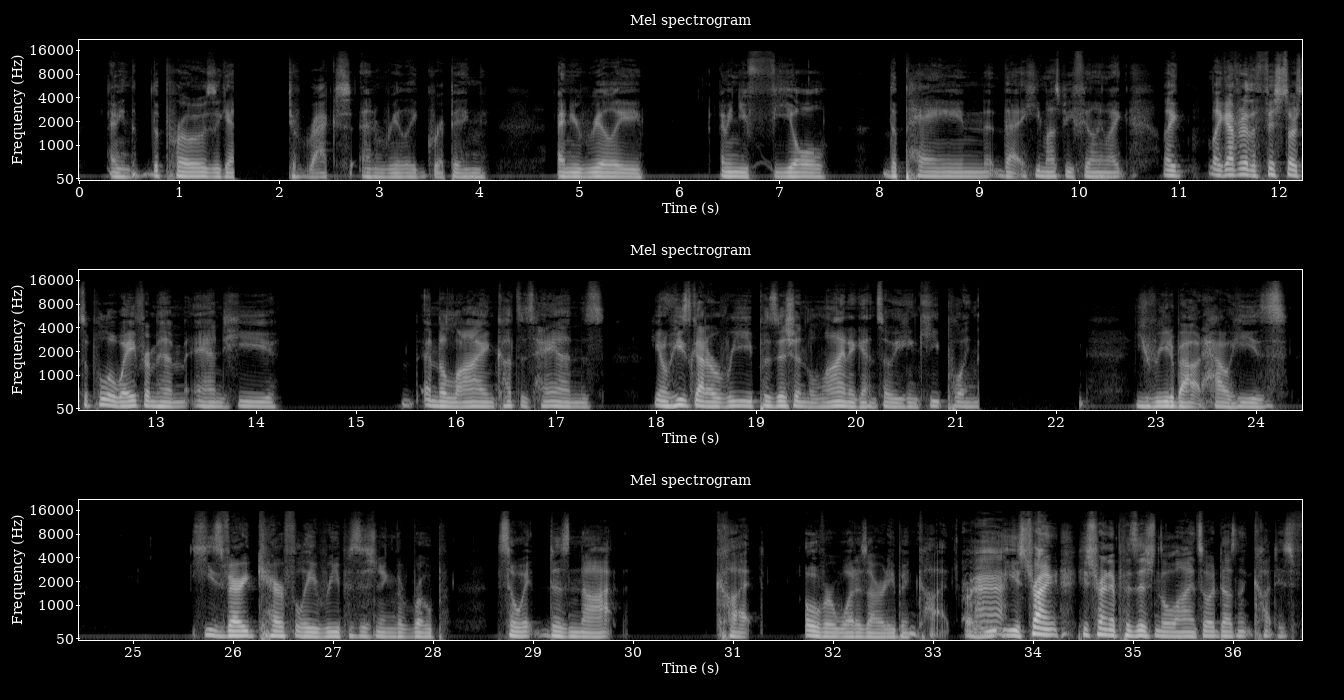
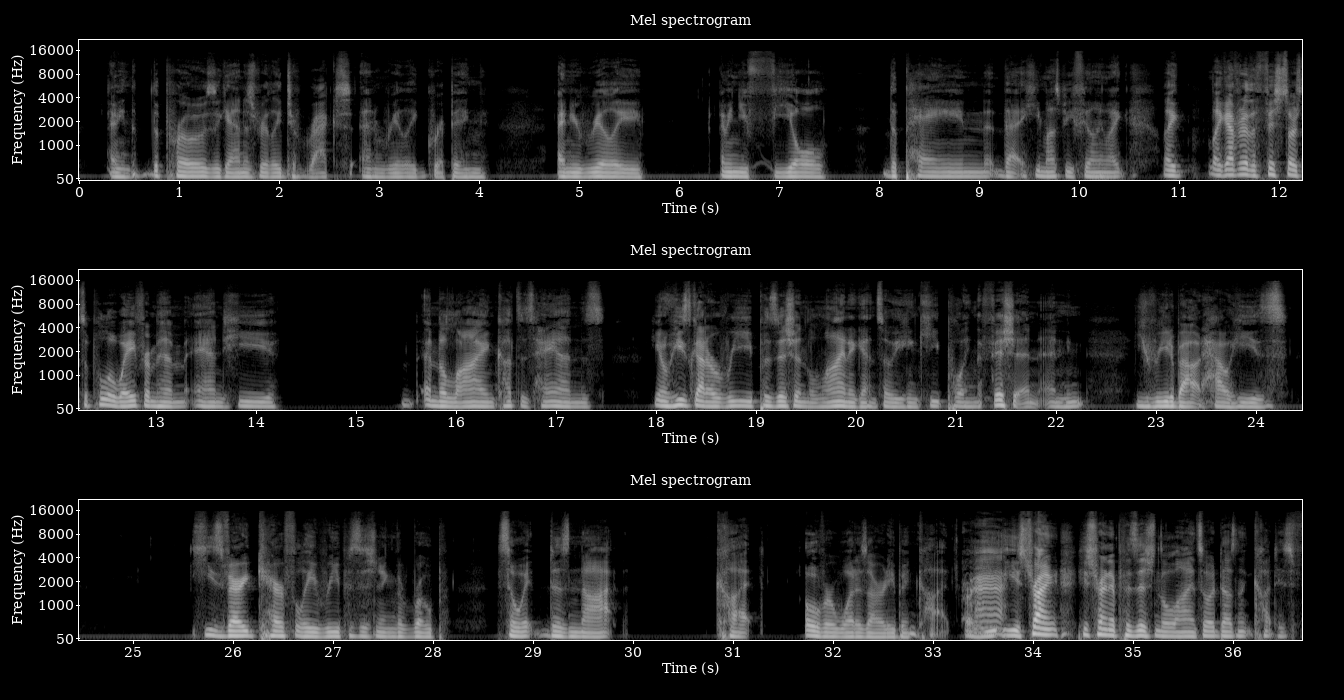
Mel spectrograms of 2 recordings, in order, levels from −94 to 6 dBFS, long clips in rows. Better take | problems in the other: second | audio cutting out; at 1.5 s for 0.5 s and at 21 s for 1 s

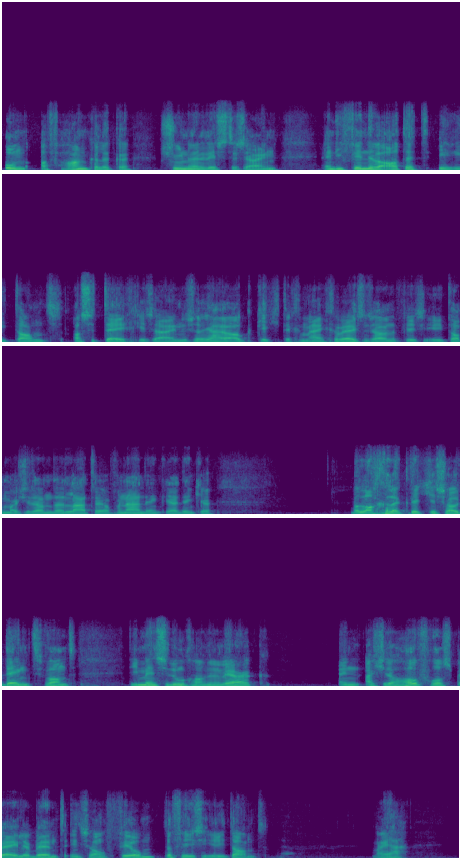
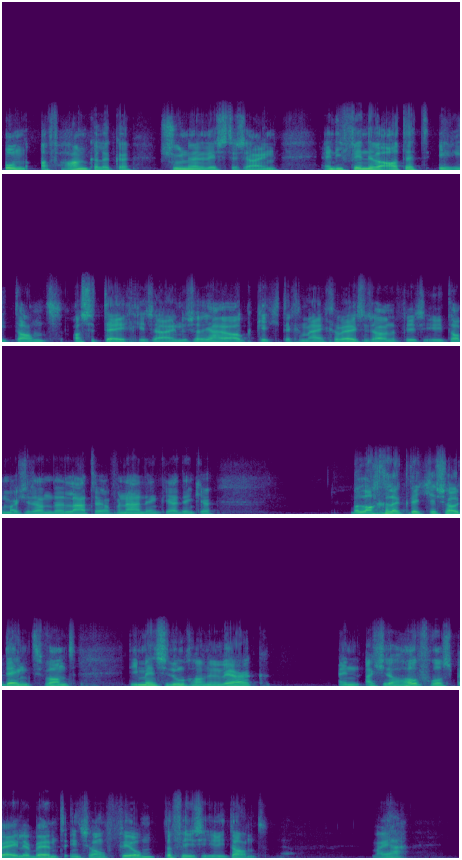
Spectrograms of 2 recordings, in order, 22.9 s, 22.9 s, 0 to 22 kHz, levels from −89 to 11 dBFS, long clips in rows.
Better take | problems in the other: second | garbled, watery; badly; nothing above 7.5 kHz; slightly in the second

